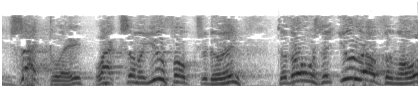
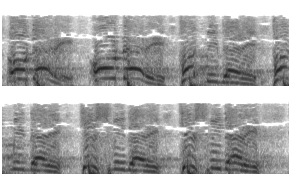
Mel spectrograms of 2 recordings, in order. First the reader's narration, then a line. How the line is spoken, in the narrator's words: that son began to scream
